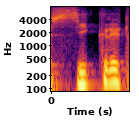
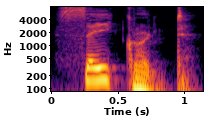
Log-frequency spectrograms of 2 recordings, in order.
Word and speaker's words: sacred: यो सिक्रेट होइन, यो sacred. भन्नुहोस् त, sacred.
